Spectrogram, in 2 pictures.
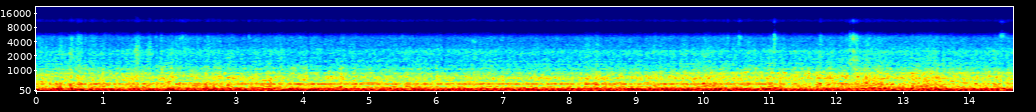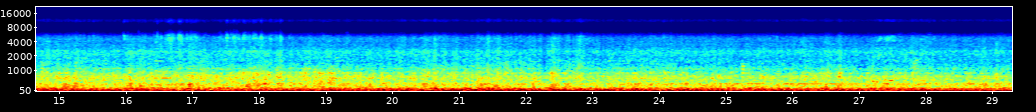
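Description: A Fujikyu train running, heard from inside the passenger car: a steady rumble of wheels on rails, with a steady hum that fades out about eleven seconds in, followed by a few faint clicks.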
